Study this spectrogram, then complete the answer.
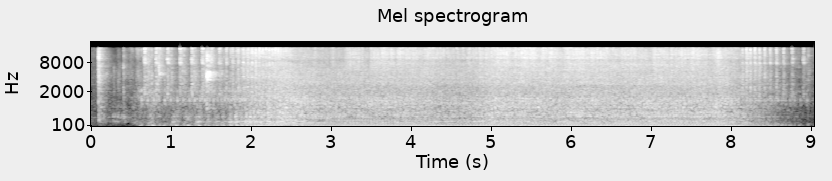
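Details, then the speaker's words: Honda GCV single-cylinder mower engine with governed speed raised to add power so the mower picks up better and clogs less underneath; catches after a few pulls and settles into a fast, steady, even beat with no misses; healthy running. "La machine tourne tout de suite beaucoup plus vite. Voilà, vous avez vu, ça prend 30 secondes. On augmente la puissance de notre machine ramasse mieux, ça bourre moins en dessous."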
